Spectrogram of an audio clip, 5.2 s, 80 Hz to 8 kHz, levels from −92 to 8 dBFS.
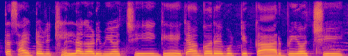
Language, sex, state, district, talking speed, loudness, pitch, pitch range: Odia, female, Odisha, Khordha, 160 wpm, -13 LUFS, 235 Hz, 225-240 Hz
